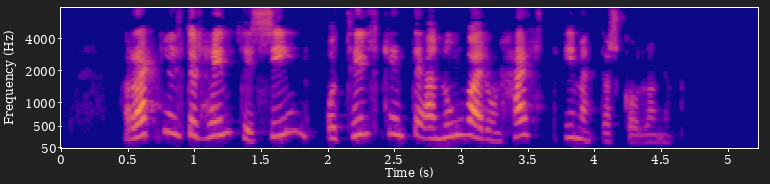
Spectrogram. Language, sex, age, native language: Icelandic, female, 40-49, Icelandic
